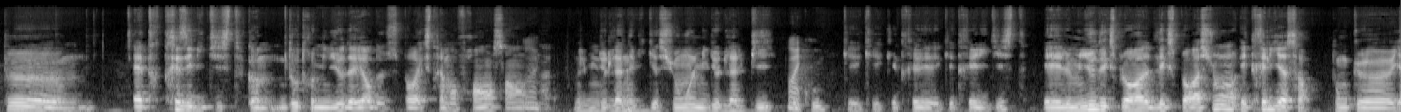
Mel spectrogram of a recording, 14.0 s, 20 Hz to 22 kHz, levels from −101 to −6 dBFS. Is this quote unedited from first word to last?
no; 1 cut; at 10.4 s

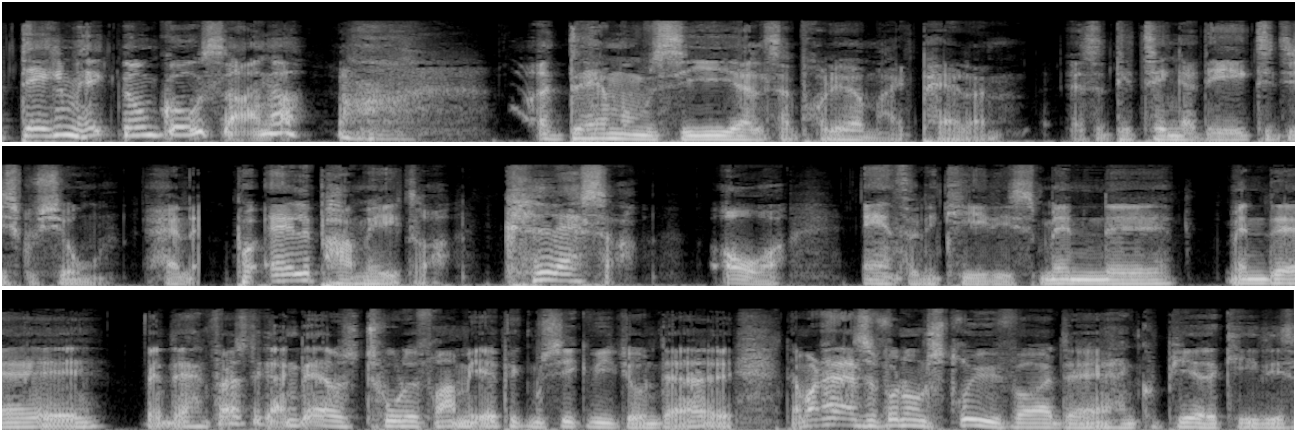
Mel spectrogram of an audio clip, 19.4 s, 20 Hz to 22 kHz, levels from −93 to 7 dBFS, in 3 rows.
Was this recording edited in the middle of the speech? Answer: yes; 1 cut; at 7.4 s

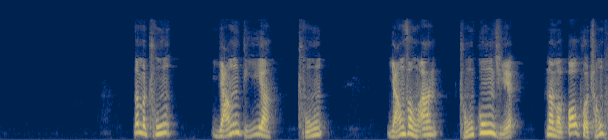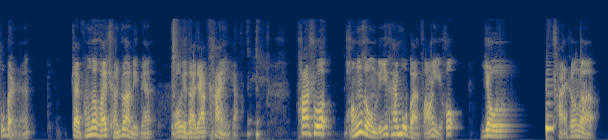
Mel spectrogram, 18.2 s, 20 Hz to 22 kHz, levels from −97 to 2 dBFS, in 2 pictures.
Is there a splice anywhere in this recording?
yes; 2 cuts; at 11.7 s, 16.1 s

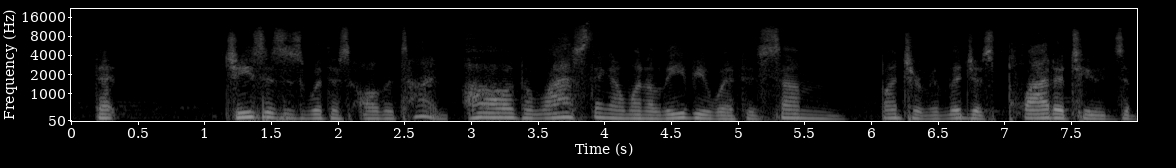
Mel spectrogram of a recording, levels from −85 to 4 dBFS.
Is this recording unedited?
no; 1 cut; at 2.8 s

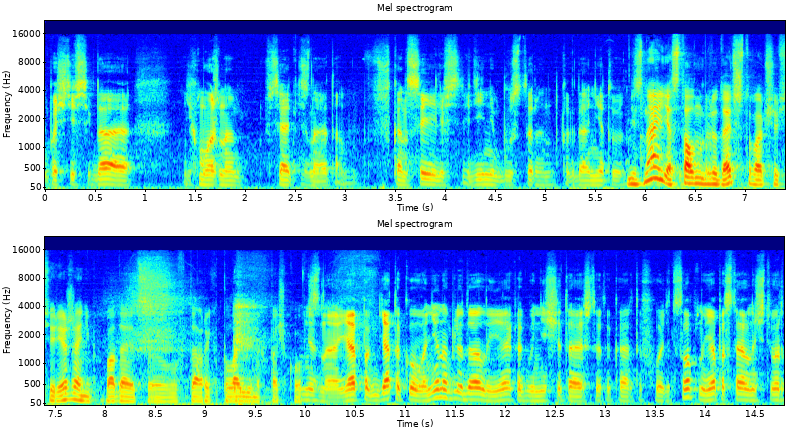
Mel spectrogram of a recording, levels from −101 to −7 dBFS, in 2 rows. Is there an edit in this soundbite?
no; 0 cuts

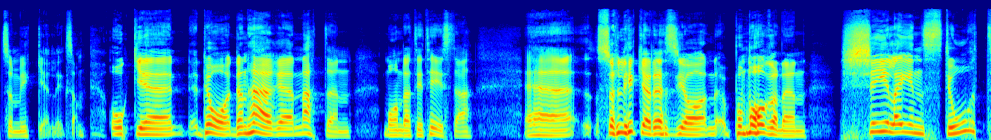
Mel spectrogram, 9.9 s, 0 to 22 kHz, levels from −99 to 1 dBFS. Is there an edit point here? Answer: no; 0 cuts

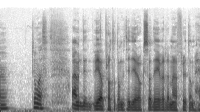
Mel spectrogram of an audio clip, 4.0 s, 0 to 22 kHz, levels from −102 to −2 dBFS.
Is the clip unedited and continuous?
no; 1 cut; at 1.6 s

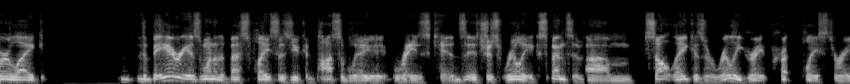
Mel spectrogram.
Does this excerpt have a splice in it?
yes; 1 cut; at 5.8 s

